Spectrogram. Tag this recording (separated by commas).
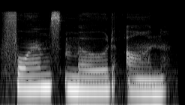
woman speaking, Human voice, Speech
